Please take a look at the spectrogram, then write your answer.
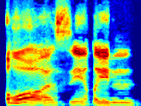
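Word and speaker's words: غاسق: শাররি ওয়ামিন শাররি ওয়ামিন শাররি ওয়ামিন শাররি এরপরে গসিন গসিন গাইনের উচ্চারণ সুন্দর করে বাংলা গ এর মতো নাকিন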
